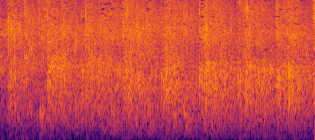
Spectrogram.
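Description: An audience claps in response at an event about bullying, a dense, steady wash of many hands clapping together, moderately loud and unbroken, with no talk over it.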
